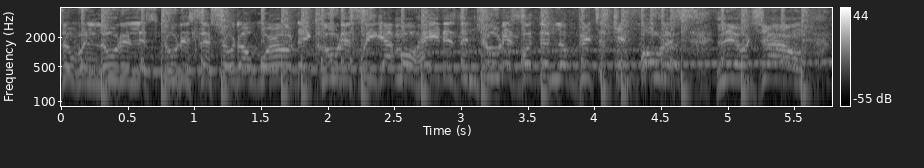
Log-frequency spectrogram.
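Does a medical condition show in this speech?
No.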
